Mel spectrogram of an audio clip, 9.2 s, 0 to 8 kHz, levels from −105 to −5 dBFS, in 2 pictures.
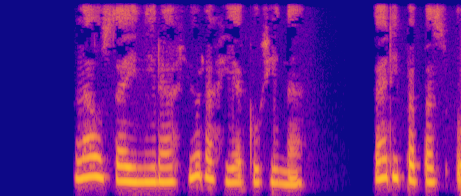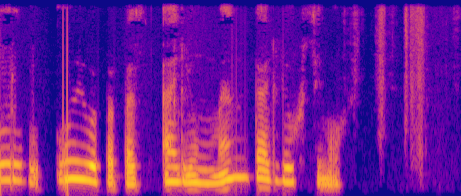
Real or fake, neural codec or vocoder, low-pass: real; none; 7.2 kHz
